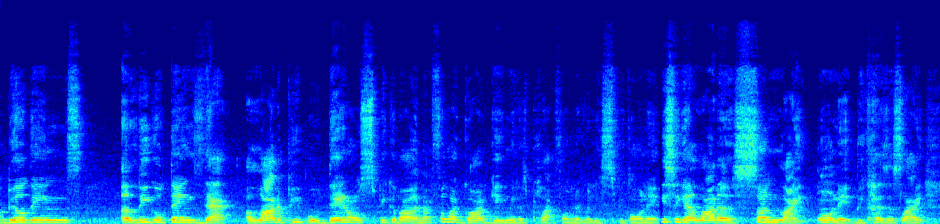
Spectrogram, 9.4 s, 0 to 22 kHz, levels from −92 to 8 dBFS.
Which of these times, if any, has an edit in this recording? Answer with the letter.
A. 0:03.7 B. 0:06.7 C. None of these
B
